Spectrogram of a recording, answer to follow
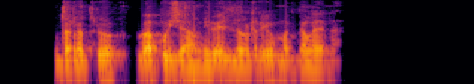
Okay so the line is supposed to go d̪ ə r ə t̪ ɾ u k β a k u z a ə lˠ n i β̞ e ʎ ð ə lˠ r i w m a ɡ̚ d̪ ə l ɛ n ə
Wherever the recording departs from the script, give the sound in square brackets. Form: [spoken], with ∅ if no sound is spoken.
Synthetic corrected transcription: d̪ ə r ə t̪ ɾ u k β a [p] u [ʒ] a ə lˠ n i β̞ e ʎ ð ə lˠ r i w m [ə] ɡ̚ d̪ ə l ɛ n ə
